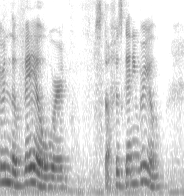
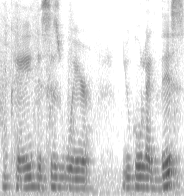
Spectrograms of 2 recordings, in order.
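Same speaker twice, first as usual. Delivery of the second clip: usual speaking voice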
